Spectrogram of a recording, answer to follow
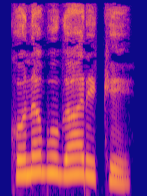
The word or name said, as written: ಕೊನಬುಗಾರಿಕೆ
